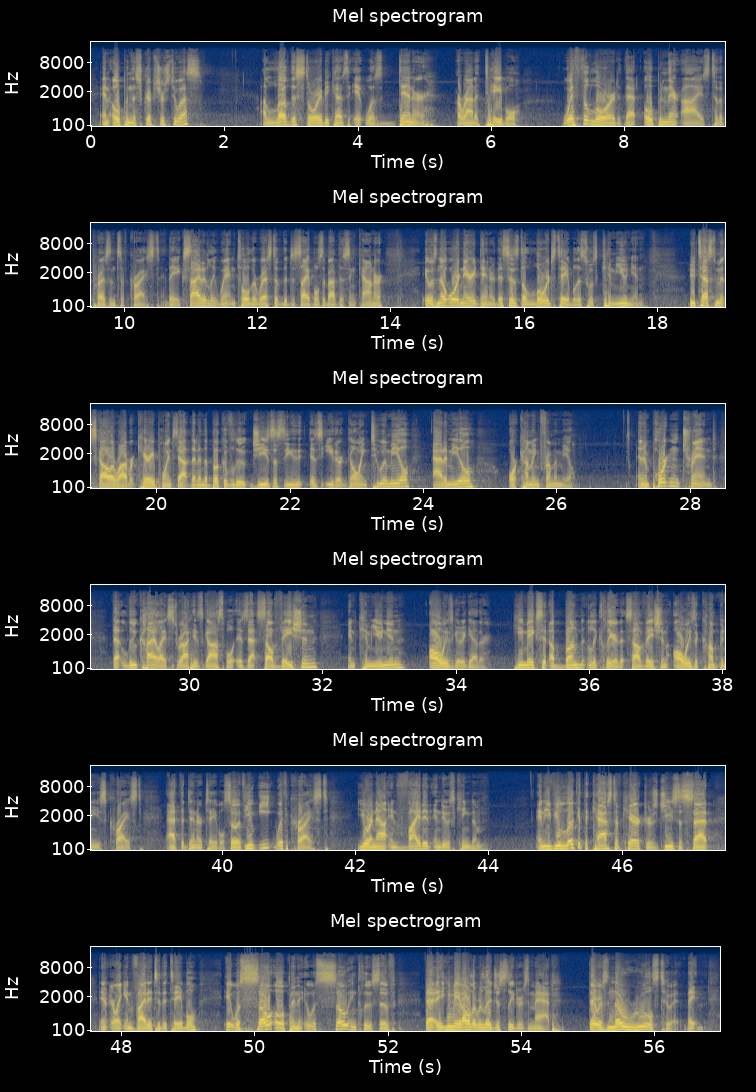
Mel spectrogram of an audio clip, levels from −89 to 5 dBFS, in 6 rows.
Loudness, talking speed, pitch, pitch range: -10 LUFS, 175 wpm, 115 Hz, 105-130 Hz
